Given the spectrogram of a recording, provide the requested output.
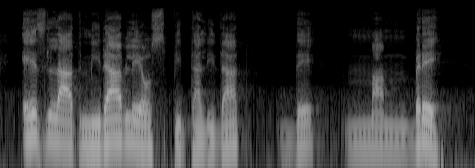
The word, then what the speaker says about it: Mambré: la admirable hospitalidad de mambré con m mayúscula y acento en la e mambré coma preludio a la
